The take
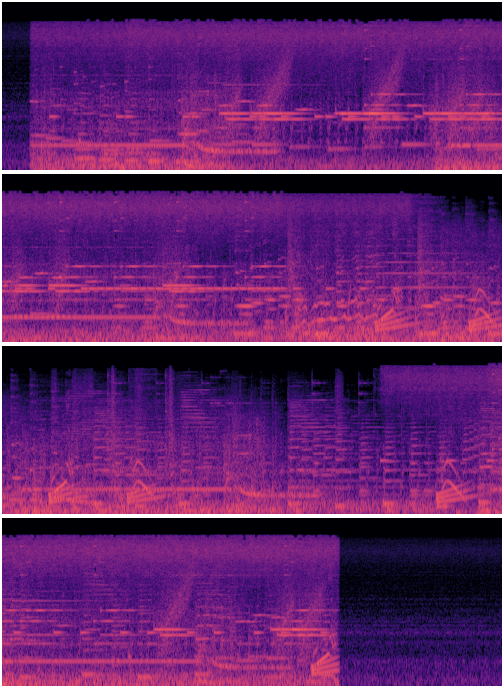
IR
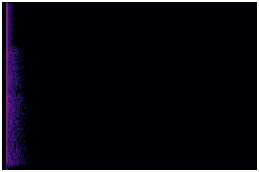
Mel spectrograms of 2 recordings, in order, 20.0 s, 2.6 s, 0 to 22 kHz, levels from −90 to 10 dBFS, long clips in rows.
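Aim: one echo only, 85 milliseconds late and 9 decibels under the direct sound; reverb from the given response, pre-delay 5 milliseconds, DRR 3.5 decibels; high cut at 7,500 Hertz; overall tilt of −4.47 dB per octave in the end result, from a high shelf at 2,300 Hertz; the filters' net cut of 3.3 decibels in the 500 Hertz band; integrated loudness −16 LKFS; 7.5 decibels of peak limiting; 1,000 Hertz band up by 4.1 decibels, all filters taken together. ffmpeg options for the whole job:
-filter_complex "[0:a]lowpass=7500,equalizer=frequency=500:width_type=o:gain=-5.5,equalizer=frequency=1000:width_type=o:gain=8,highshelf=frequency=2300:gain=-3.5,alimiter=limit=-22dB:level=0:latency=1,aecho=1:1:85:0.355,asplit=2[link_01][link_02];[1:a]atrim=start_sample=2205,adelay=5[link_03];[link_02][link_03]afir=irnorm=-1:irlink=0,volume=-1dB[link_04];[link_01][link_04]amix=inputs=2:normalize=0,volume=13.5dB"

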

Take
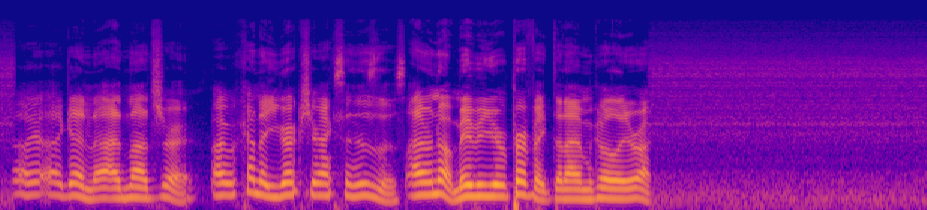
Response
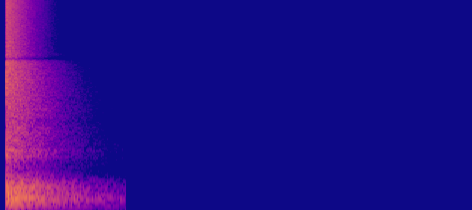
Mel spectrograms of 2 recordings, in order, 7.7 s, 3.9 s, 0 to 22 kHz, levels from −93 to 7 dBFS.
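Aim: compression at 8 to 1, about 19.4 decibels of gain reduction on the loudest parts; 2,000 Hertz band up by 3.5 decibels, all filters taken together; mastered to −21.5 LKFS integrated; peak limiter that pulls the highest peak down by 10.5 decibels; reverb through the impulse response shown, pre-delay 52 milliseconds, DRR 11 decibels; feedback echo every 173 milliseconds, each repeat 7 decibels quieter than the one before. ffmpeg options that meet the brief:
-filter_complex "[0:a]equalizer=frequency=2000:width_type=o:gain=5,acompressor=threshold=-32dB:ratio=8,alimiter=level_in=7dB:limit=-24dB:level=0:latency=1,volume=-7dB,aecho=1:1:173|346|519|692|865:0.447|0.201|0.0905|0.0407|0.0183,asplit=2[link_01][link_02];[1:a]atrim=start_sample=2205,adelay=52[link_03];[link_02][link_03]afir=irnorm=-1:irlink=0,volume=-27dB[link_04];[link_01][link_04]amix=inputs=2:normalize=0,volume=15dB"

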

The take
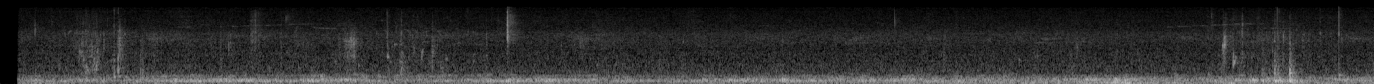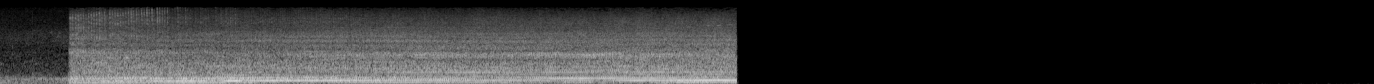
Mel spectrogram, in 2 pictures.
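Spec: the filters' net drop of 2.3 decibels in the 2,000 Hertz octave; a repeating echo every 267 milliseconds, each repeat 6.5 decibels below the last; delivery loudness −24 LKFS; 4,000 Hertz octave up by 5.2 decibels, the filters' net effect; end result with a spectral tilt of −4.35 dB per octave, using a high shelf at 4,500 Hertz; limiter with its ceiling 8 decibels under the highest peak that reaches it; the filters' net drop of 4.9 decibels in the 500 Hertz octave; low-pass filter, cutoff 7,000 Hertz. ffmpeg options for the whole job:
ffmpeg -i in.wav -af "lowpass=7000,equalizer=frequency=500:width_type=o:gain=-6.5,equalizer=frequency=2000:width_type=o:gain=-5,equalizer=frequency=4000:width_type=o:gain=7,highshelf=frequency=4500:gain=3.5,alimiter=limit=-10dB:level=0:latency=1,aecho=1:1:267|534|801|1068|1335|1602:0.473|0.222|0.105|0.0491|0.0231|0.0109,volume=-1.5dB" out.wav

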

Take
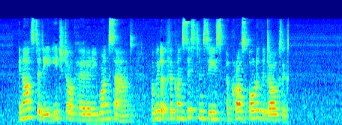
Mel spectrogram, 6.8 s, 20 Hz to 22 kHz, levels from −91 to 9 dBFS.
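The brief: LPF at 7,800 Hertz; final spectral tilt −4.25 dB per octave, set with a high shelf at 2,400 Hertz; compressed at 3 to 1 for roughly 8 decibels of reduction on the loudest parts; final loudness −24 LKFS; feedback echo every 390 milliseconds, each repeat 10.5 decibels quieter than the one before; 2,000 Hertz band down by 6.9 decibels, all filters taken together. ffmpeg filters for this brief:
ffmpeg -i in.wav -af "lowpass=7800,equalizer=frequency=2000:width_type=o:gain=-6,highshelf=frequency=2400:gain=-8,acompressor=threshold=-22dB:ratio=3,aecho=1:1:390|780|1170:0.299|0.0896|0.0269,volume=3.5dB" out.wav

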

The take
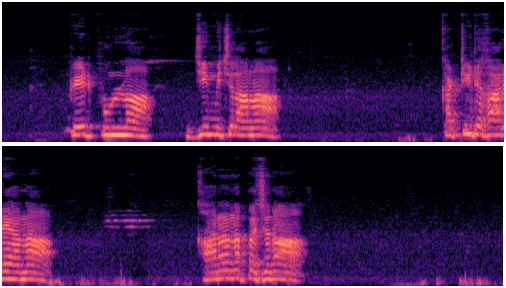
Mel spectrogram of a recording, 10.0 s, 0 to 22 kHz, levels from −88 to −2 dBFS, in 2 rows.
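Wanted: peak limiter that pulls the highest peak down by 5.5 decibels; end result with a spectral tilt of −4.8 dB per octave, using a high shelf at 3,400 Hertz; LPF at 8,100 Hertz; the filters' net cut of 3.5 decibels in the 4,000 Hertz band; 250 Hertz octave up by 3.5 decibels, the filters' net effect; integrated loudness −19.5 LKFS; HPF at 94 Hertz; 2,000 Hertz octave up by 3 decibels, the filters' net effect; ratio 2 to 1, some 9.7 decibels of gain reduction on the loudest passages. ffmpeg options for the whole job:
ffmpeg -i in.wav -af "highpass=94,lowpass=8100,equalizer=frequency=250:width_type=o:gain=4.5,equalizer=frequency=2000:width_type=o:gain=6.5,highshelf=frequency=3400:gain=-6,equalizer=frequency=4000:width_type=o:gain=-4,acompressor=threshold=-33dB:ratio=2,volume=13.5dB,alimiter=limit=-8dB:level=0:latency=1" out.wav

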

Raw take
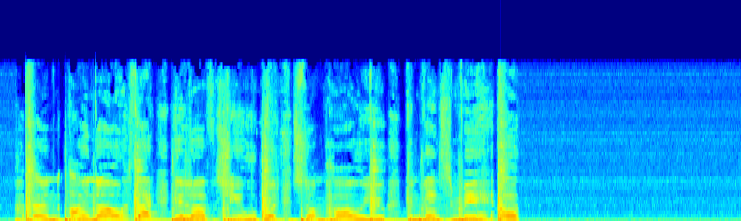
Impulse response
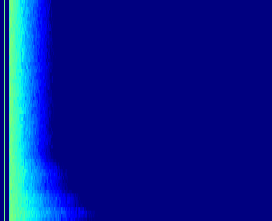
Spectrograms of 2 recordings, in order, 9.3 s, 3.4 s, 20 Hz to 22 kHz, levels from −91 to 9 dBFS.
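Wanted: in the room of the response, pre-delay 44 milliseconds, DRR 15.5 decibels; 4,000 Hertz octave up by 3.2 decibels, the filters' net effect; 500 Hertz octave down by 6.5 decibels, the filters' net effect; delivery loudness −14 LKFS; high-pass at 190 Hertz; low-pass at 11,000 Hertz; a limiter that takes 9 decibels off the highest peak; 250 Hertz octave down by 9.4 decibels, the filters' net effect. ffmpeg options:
-filter_complex "[0:a]highpass=190,lowpass=11000,equalizer=frequency=250:width_type=o:gain=-8,equalizer=frequency=500:width_type=o:gain=-7,equalizer=frequency=4000:width_type=o:gain=4,alimiter=limit=-15.5dB:level=0:latency=1,asplit=2[link_01][link_02];[1:a]atrim=start_sample=2205,adelay=44[link_03];[link_02][link_03]afir=irnorm=-1:irlink=0,volume=-25dB[link_04];[link_01][link_04]amix=inputs=2:normalize=0,volume=12.5dB"

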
